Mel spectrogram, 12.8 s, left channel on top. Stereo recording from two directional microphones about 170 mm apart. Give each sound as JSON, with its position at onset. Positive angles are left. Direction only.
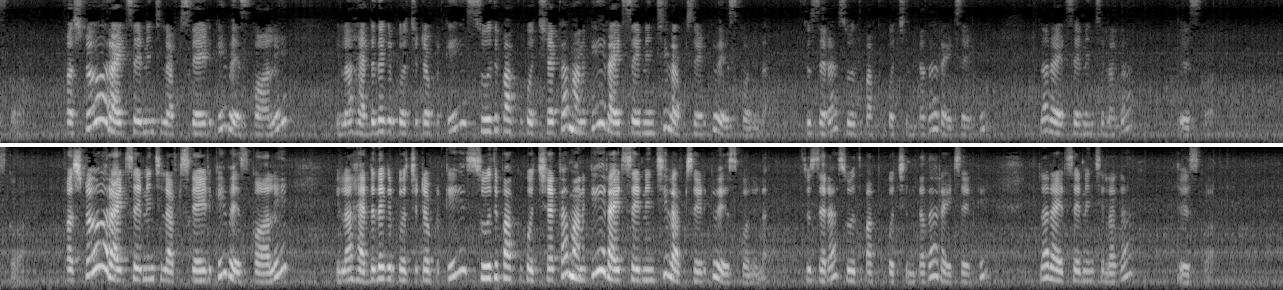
{"t": 0.7, "sound": "speech", "side_deg": -70}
